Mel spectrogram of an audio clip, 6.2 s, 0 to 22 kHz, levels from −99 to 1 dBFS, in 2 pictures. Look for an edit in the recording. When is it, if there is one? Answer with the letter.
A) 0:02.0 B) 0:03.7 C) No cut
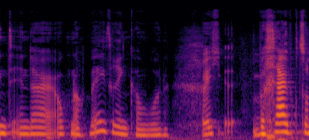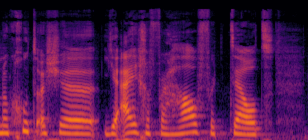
A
